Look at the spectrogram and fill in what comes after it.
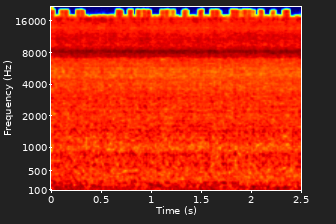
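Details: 2000 Saturn for sale, no check engine light, very little blowby: idle lumps and stumbles irregularly with a low, shaky throb. This is a rough idle misfire, cause not yet found.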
